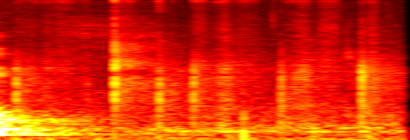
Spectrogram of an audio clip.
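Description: Chalk writing on a chalkboard: a few faint short strokes and taps.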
